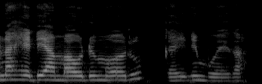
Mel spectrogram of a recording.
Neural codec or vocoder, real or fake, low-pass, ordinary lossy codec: vocoder, 44.1 kHz, 128 mel bands, Pupu-Vocoder; fake; none; none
